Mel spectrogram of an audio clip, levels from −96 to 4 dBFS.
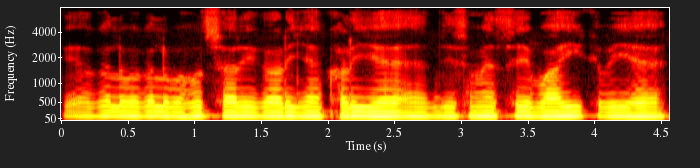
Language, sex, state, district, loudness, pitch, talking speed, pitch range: Hindi, male, Jharkhand, Deoghar, -14 LUFS, 120 Hz, 155 wpm, 120-125 Hz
